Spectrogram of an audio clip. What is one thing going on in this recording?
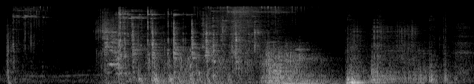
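Metal chains rattle and clink.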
